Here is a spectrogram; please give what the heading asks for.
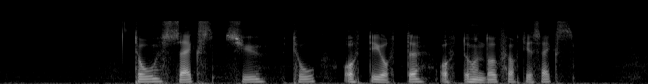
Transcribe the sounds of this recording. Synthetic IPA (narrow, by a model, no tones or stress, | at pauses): t̪ʰuːsɛksʃʉːt̪ʰuːʔɔt̪ɪɔt̪əʔɔt̪əhʉnd̪ʁəoːfœʁt̪ɪsɛks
